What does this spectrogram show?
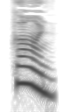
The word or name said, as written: ಕಾಣ್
